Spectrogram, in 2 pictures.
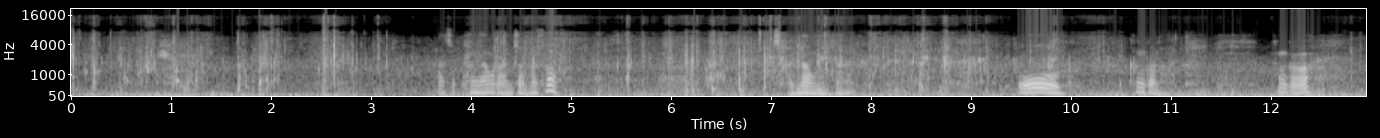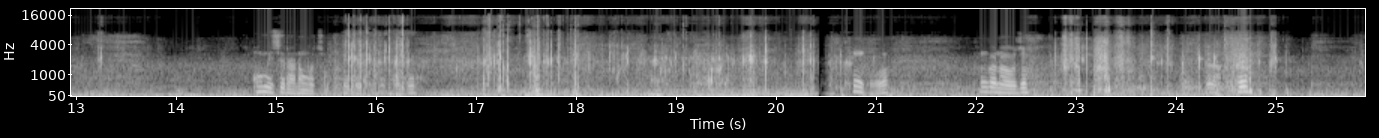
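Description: Air bubbles gurgle and rush underwater.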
